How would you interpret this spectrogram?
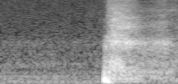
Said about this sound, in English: So sorry, Frankie's making some noise, which is my dog, because I think he's feeling a little sick. And so he's pacing and he can't get comfy.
